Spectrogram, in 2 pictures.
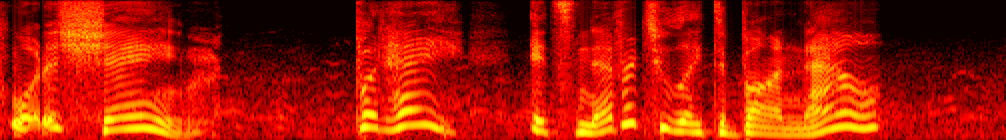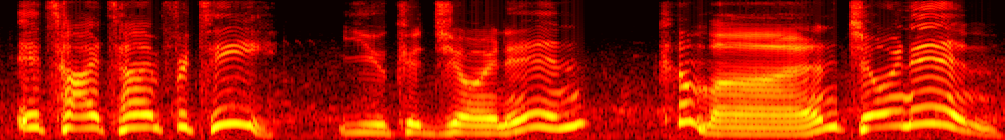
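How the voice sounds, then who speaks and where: An actor voices a playful, teasing senior bureau officer in an anime game, stretching his lines out theatrically. His medium-pitched delivery has a sing-song lilt and a breezy, lighthearted mood.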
